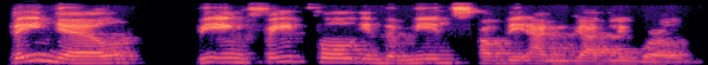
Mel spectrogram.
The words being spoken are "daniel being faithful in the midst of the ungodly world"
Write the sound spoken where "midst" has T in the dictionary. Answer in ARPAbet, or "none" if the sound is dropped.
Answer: none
